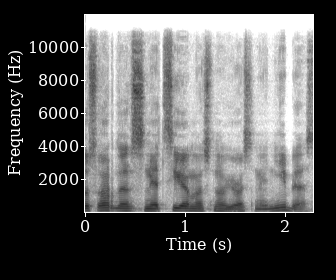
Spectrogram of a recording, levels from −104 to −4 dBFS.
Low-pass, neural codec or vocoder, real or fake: 10.8 kHz; codec, 44.1 kHz, 2.6 kbps, DAC; fake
